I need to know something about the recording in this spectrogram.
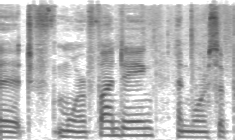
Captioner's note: speaking French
